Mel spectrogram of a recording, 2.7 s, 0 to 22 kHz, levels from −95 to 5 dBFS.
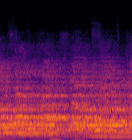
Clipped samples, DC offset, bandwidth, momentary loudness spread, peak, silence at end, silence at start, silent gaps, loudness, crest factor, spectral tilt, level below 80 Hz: under 0.1%; under 0.1%; 8.6 kHz; 3 LU; -14 dBFS; 0 s; 0 s; none; -27 LUFS; 12 dB; -8 dB/octave; -68 dBFS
